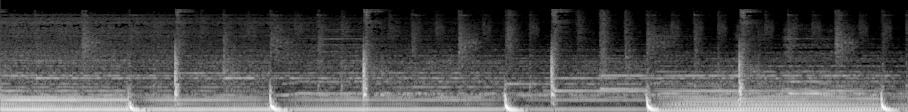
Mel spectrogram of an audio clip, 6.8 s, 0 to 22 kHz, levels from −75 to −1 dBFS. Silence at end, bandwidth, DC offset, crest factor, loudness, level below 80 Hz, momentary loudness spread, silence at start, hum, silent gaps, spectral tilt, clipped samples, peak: 0 s; 16.5 kHz; under 0.1%; 14 dB; -17 LUFS; -18 dBFS; 9 LU; 0 s; none; none; -7 dB/octave; under 0.1%; 0 dBFS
